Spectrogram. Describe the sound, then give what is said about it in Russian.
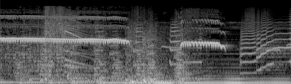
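A shrill referee's whistle sounds loud in a long blast during a football match, stopping foul play, then a shorter second blast, followed by quick squeaky rising chirps over a busy background. “Возмущенный свисток судьи прерывает это безобразие.”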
